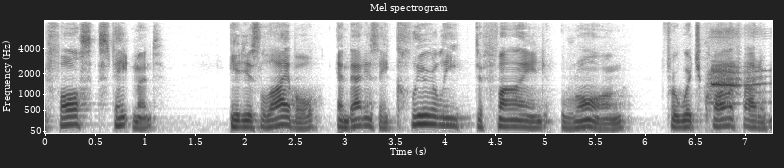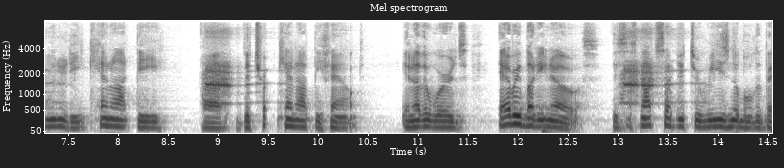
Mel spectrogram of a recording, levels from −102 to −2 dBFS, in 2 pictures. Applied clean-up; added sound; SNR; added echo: neural mask model RNNoise.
